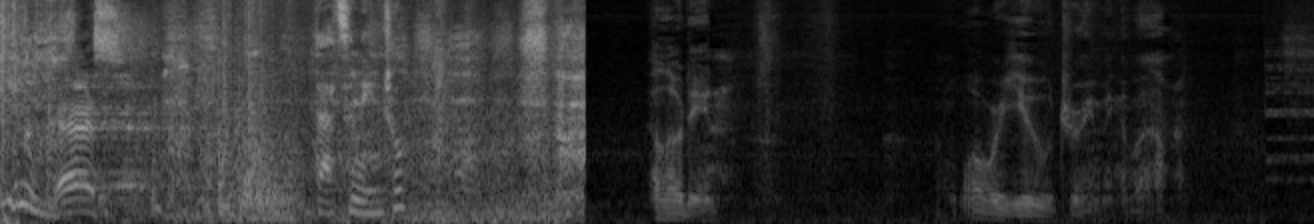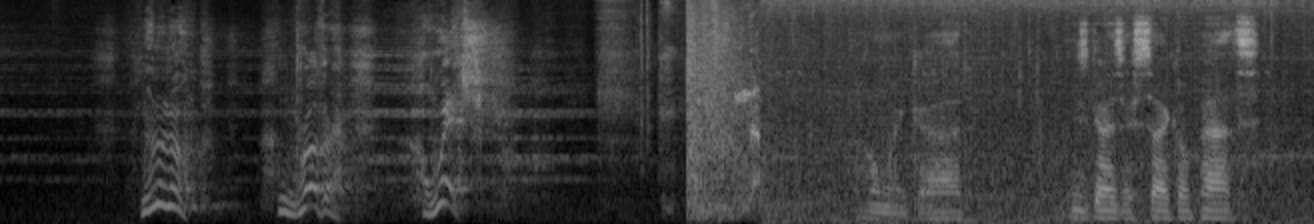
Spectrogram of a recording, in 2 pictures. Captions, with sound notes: Cas! That's an angel? Hello Dean. What were you dreaming about? No no! Brother, Witch! *Gunshot* Oh my God. These guys are psychopaths.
